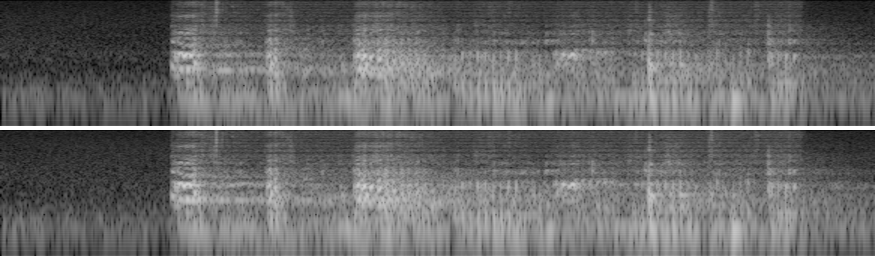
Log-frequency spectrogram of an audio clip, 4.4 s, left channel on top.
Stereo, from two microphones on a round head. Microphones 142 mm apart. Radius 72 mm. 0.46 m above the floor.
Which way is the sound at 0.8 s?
5° right (ahead or behind).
